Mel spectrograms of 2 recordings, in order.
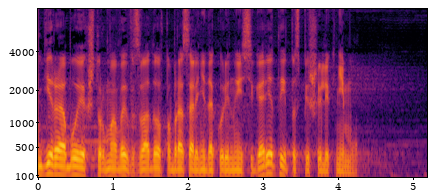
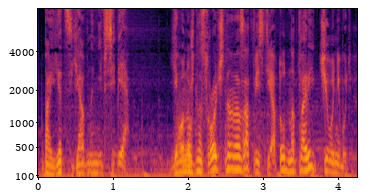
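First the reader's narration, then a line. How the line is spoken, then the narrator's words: Whisper. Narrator (Russian): Командир медотделения шепнул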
